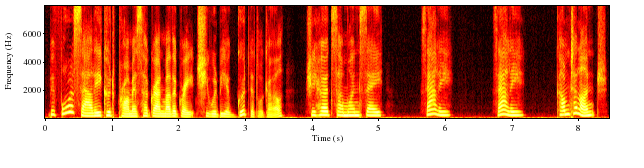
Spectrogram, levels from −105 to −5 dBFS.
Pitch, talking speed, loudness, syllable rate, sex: 220 Hz, 170 wpm, -18 LUFS, 5.4 syllables/s, female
